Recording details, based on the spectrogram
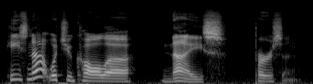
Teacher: Notice I tended to put a little more emphasis on the word nice.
